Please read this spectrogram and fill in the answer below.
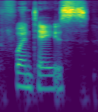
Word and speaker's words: Fuentes: Nick Fuentes.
